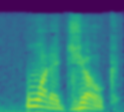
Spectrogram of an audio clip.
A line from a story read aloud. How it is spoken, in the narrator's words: the rotting thing cried indignantly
